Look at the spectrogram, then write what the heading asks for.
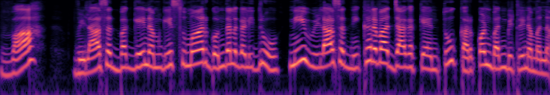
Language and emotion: Kannada, surprised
